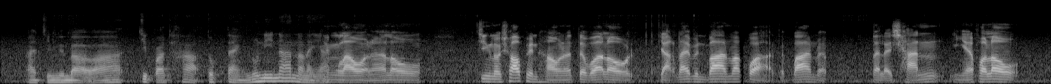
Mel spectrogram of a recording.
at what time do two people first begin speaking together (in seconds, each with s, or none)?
none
